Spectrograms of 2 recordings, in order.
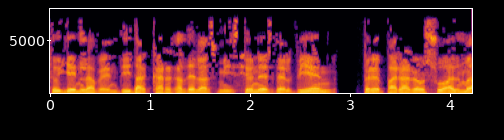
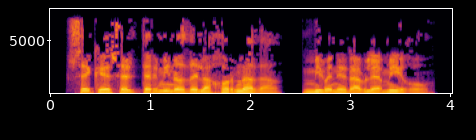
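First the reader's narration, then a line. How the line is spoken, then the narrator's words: Moved, touching tone. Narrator (Spanish): dijo la médium, en tono conmovedor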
